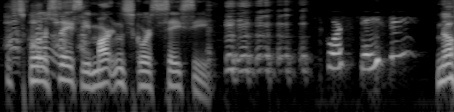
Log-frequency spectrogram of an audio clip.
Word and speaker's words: Scorsese: Scorsese? It's Scorsese.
